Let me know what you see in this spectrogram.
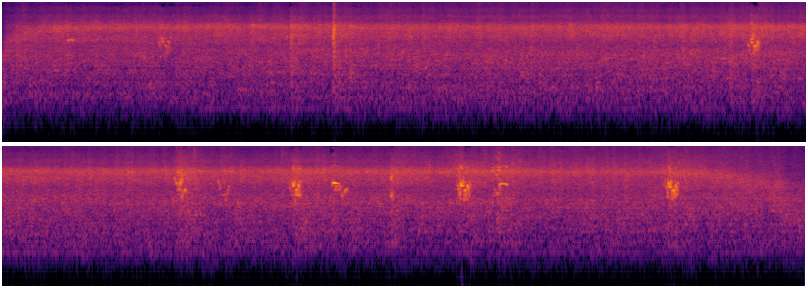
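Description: Small caged aviary birds, budgerigar-type parrots, giving about ten short, separate chirps, more often in the second half, over a steady rushing hiss.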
